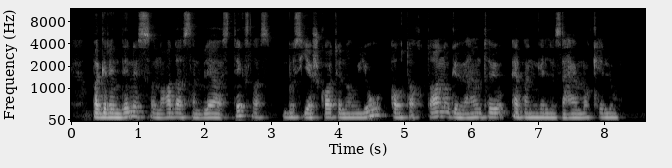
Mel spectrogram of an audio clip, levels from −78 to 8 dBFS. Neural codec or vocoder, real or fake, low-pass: none; real; 10.8 kHz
